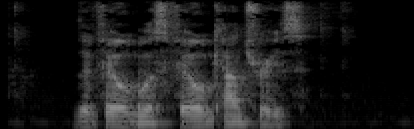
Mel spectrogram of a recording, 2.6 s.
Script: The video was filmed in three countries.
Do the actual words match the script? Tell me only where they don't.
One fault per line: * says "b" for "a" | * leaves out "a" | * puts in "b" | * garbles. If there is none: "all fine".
* says "filmed" for "video"
* leaves out "in three"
